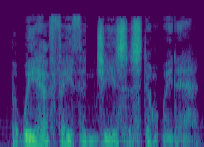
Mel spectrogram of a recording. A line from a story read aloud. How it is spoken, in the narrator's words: whispered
